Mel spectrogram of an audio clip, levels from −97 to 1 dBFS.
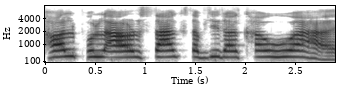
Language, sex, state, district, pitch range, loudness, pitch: Hindi, female, Bihar, Sitamarhi, 320-335 Hz, -16 LUFS, 330 Hz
